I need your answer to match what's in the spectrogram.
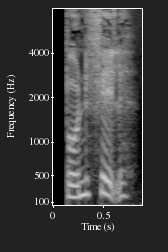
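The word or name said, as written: BUNDFÆLDEDES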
